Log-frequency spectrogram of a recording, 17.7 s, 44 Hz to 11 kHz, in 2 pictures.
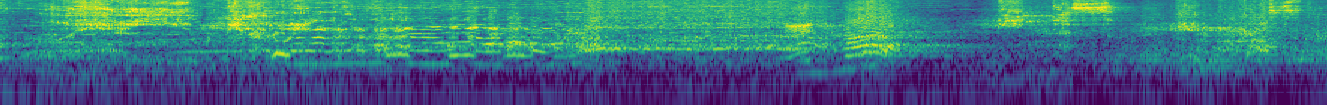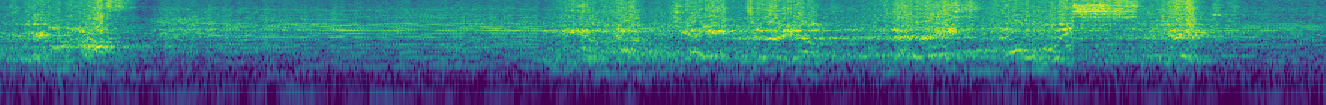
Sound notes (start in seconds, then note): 2.0 Young Wanderer screaming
